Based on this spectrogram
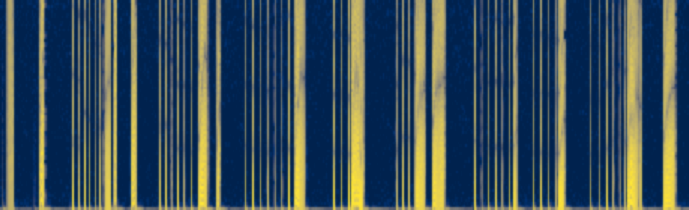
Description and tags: A czech guy named "staney the robot man" who lives in Prague build this little synth. It's completely handmade and consists of a bunch of analog circuitry that when powered creates strange oscillations in current. It's also built into a Seseame Street toy saxophone. This set sounds like a robot talking. If chopped up and sequenced you could do a lot with it.
analog, android, beep, circuit-bent, czech, homemade, machine, prague, robo, robot, speach, squawk, squeek, synth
